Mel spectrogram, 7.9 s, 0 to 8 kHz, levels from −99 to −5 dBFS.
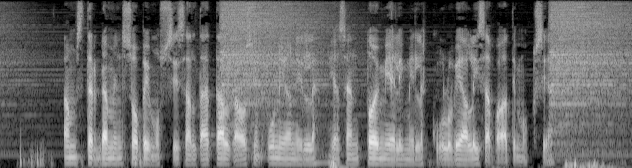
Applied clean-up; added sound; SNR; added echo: none; Hi-hat; 10 dB; none.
